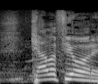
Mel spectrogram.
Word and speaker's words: Calafiore: What is up, am I saying that right? – Calafiore. – Calafiore, yes. – Roll that R.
